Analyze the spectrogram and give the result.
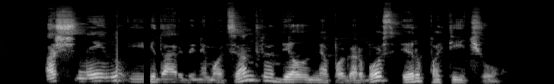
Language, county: Lithuanian, Šiauliai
